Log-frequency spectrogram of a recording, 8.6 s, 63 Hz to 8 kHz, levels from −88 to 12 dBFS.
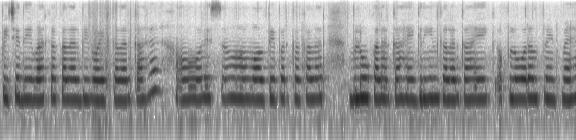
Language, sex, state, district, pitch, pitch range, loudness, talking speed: Hindi, female, Uttar Pradesh, Lalitpur, 260 Hz, 255-265 Hz, -15 LUFS, 195 wpm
